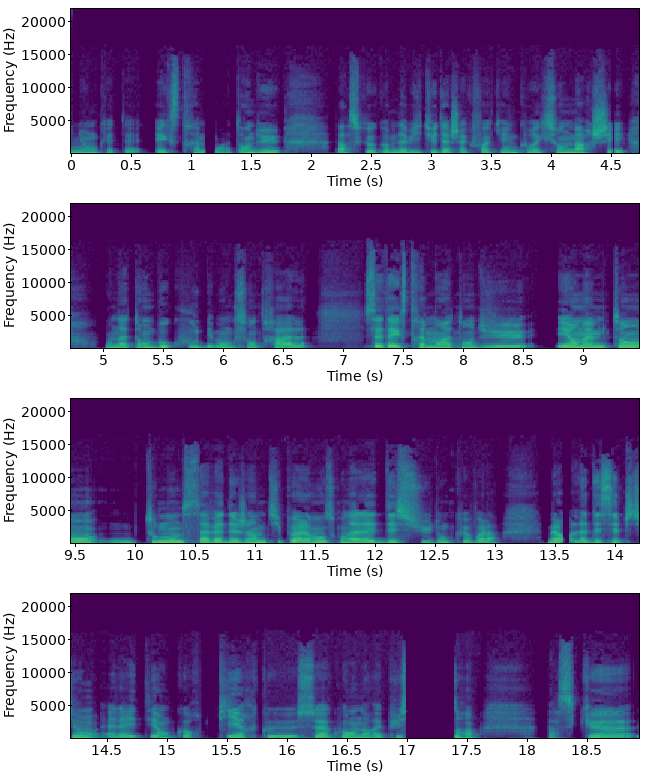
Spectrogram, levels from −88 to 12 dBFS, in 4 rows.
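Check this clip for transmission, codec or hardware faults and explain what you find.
Four digital broadcast dropouts occur in this speech: at 1.1 s after "qui était" (96 ms), at 4.49 s (32 ms), at 13.55 s before "la déception elle a" (64 ms), and at 16.97 s after "quoi on aurait pu" (416 ms). The receiver muted through corrupted frames, whose lengths fit whole 32 ms frames. Each time, the sound snaps to silence within 3 ms, and the missing audio never returns.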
